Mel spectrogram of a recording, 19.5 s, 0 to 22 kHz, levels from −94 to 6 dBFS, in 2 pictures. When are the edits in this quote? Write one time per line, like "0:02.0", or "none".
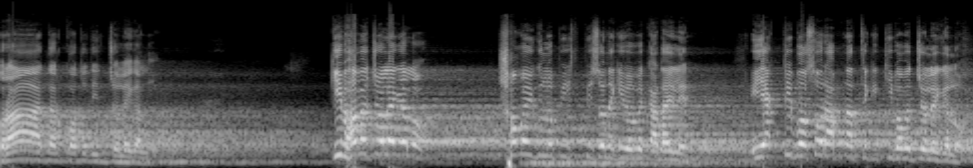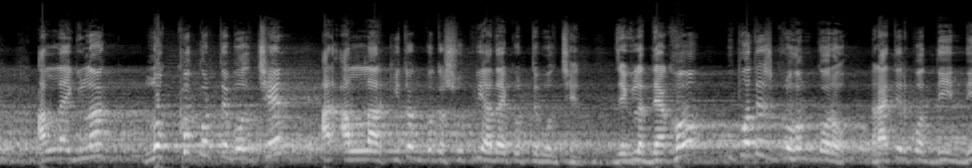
none

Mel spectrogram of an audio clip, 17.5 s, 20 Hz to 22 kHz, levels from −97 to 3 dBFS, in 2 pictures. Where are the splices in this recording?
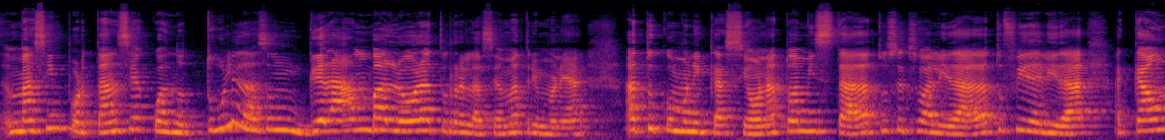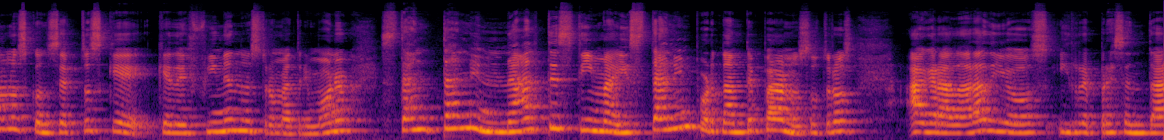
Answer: none

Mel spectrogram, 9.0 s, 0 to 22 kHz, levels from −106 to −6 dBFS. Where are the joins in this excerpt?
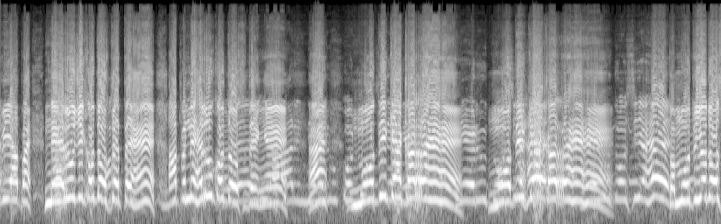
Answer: none

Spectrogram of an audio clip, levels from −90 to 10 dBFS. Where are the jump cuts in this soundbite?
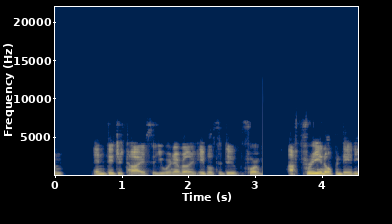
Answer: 0:03.1

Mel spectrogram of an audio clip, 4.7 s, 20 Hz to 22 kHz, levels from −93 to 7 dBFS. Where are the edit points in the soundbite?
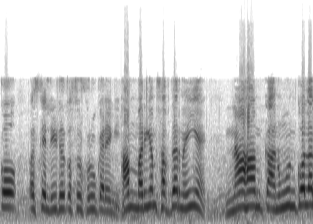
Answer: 0:01.7

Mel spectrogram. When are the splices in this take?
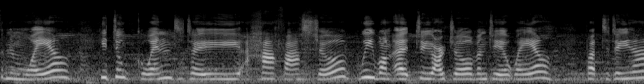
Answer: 0:03.5

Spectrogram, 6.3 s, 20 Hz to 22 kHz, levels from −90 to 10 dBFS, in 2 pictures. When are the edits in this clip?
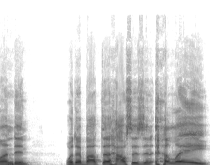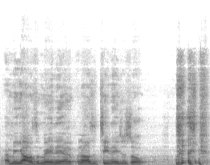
0:03.1

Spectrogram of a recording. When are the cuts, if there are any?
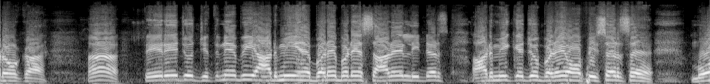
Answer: none

